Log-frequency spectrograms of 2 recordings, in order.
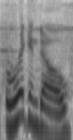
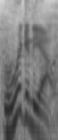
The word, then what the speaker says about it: Rigondeaux: well if you're wondering his name has been pronounced rendo through most of his amateur career but in prepping for this fight the camp was very clear in saying that the preference is rig Andy out so from this point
